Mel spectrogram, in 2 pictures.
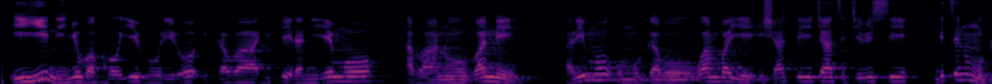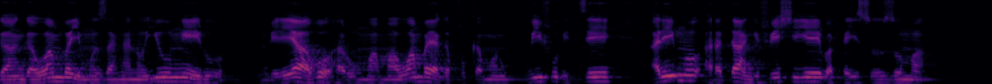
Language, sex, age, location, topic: Kinyarwanda, male, 18-24, Huye, health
